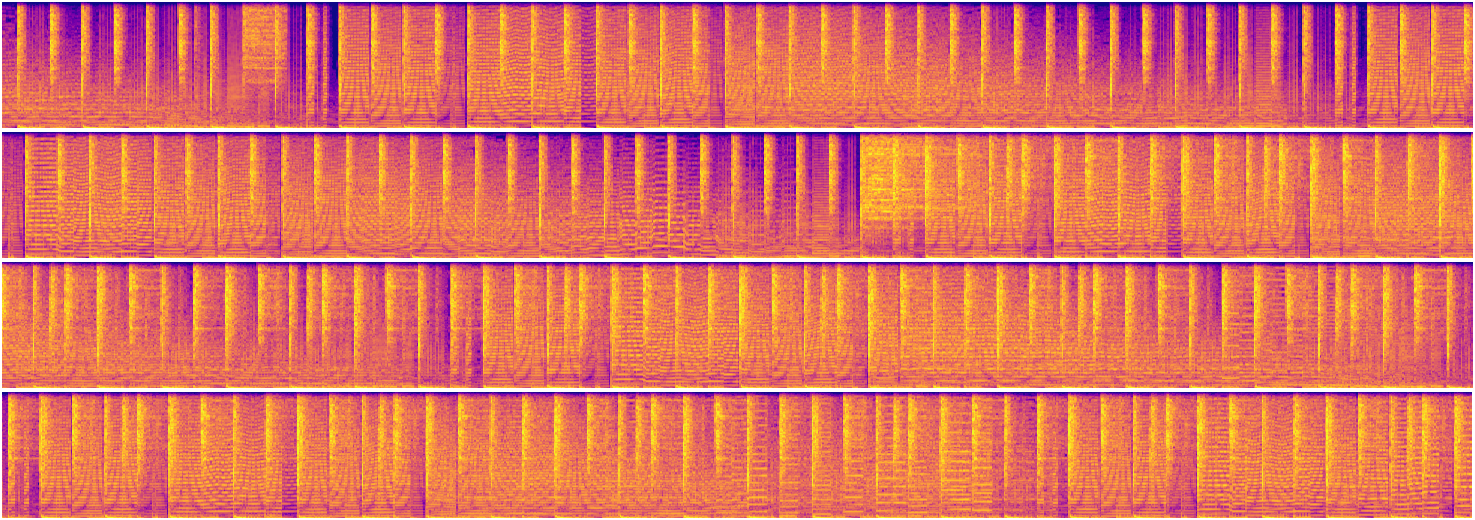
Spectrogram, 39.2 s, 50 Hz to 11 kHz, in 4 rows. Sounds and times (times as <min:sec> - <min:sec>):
Music: 0:00.0 - 0:39.2.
